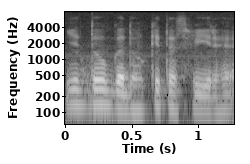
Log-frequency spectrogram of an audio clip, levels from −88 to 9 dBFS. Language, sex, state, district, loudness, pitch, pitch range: Hindi, male, Uttar Pradesh, Jyotiba Phule Nagar, -16 LUFS, 120 Hz, 110-130 Hz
